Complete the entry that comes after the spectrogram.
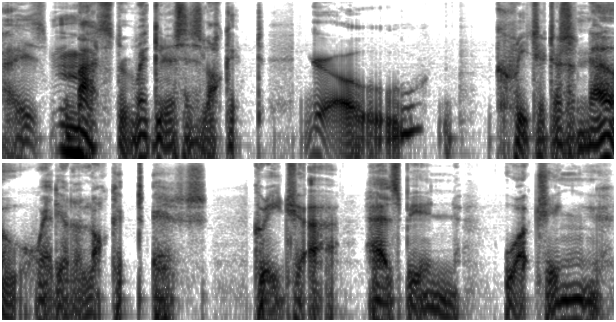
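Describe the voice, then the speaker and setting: Growling in a put-on character voice, a man speaks at a very slow pace and a fairly low pitch. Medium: solo performance. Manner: muttering, third-person speech.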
